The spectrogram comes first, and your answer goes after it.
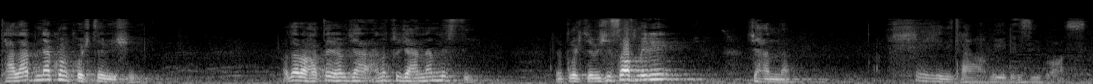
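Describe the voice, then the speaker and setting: A man's voice: on the high side, big pitch swings, long pauses, warm tone. A male preacher giving a dramatic sermon, quoting verses and explaining them line by line. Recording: echoey hall, faint noise.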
